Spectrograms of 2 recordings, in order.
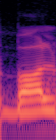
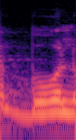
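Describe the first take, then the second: First: बॉल with an open "aa" vowel; wrong pronunciation. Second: बोल with a rounded long "o"; correct pronunciation. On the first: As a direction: say बॉल as "baal". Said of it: "ये तरीका गलत है". (बॉल में खुला आ) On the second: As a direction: say बोल like "bole". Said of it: "आपको क्या बोलना है". (बोल में गोल ओ) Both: Shown as a demonstration.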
